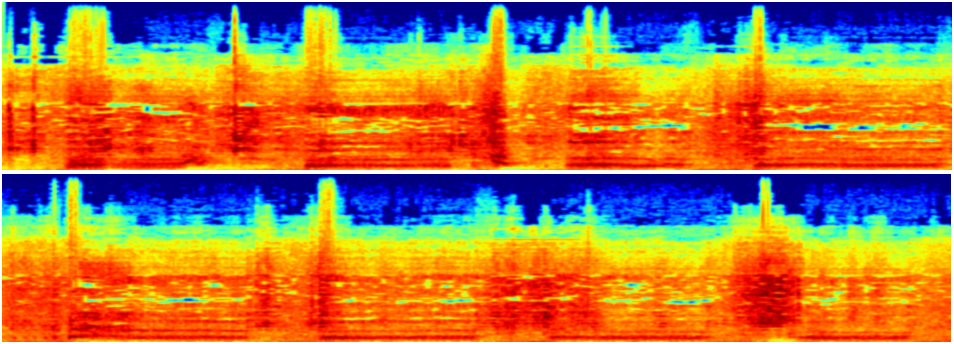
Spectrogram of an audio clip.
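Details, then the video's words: Tibetan Mastiff dog in an angry mood, barking heavily and deep-voiced in repeated bursts roughly every second, with growling tones between barks. "Tibetan Mastiff Dog in Angry Mood"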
